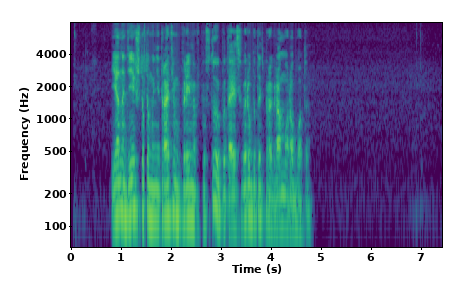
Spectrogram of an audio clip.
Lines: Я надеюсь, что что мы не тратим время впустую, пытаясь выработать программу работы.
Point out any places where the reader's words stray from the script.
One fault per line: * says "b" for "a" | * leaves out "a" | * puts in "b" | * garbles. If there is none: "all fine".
all fine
